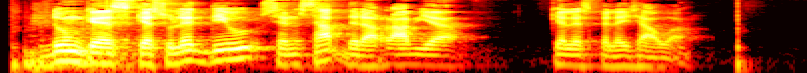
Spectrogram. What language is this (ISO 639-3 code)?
oci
